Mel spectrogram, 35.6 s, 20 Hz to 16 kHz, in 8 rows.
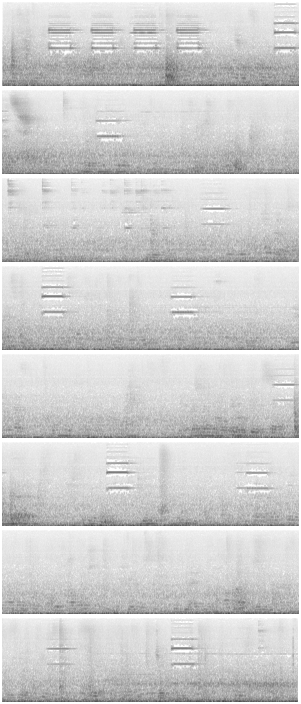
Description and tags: Office and UPS sounds 4
Suddenly electricity was lost in the office and UPS start to squeak.
Recorded 2012-09-28 03:15 pm.
AB-stereo
squeak, UPS-sound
